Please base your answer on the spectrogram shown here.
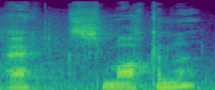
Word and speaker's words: Ex Machina: So we watched them two, and then we watched Ex Machina. Yes. Is that what it's pronounced? Ex Machina, yeah.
